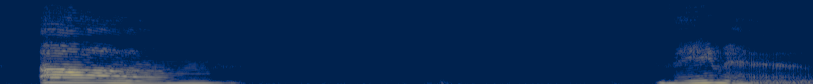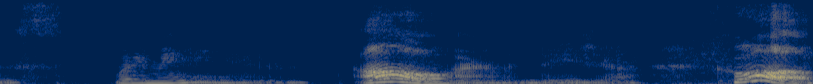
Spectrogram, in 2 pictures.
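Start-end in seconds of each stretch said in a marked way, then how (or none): 0.2-7.2 slow mumble, reading-aloud delivery. Reading a name aloud mid-conversation, mumbling while reading. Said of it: "I'm mumbling while I read".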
